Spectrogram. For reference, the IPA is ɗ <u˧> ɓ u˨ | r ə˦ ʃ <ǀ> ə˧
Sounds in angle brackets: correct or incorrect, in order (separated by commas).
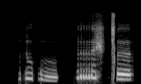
correct, correct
